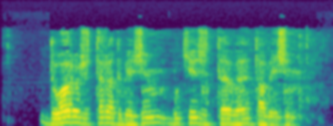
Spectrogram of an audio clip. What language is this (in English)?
Kurdish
